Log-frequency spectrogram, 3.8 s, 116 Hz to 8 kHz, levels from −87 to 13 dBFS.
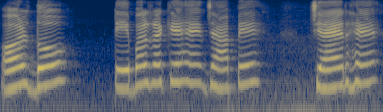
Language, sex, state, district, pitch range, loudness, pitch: Hindi, female, Gujarat, Valsad, 300-350 Hz, -15 LUFS, 330 Hz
